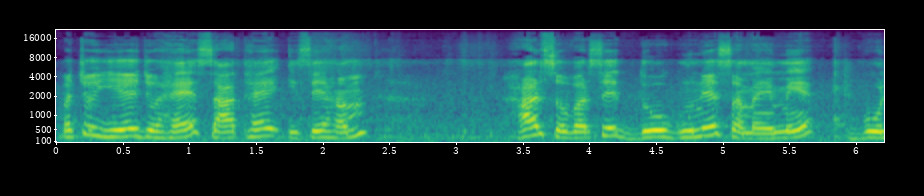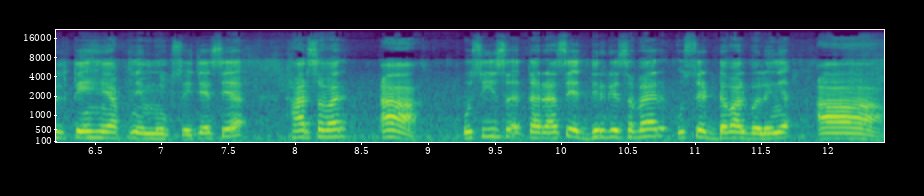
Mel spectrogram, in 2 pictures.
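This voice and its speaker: Slow, patient woman teacher. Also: fairly high pitch, darkish tone, slight background noise. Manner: slow, patient explaining, often checks in with the class; draws out vowel sounds to demonstrate. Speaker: school teacher. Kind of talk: classroom grammar lesson.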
